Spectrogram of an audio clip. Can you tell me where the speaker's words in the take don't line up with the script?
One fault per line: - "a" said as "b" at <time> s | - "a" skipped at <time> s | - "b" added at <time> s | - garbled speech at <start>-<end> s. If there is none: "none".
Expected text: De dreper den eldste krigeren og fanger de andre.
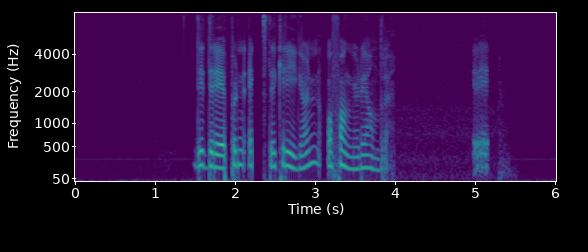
none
